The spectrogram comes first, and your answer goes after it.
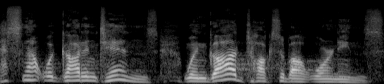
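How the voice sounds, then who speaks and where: A man with an American accent speaks at a fairly high pitch in an animated tone, with very wide pitch swings. The recording is very clean, with a silent background. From California. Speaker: pastor. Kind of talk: sermon.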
